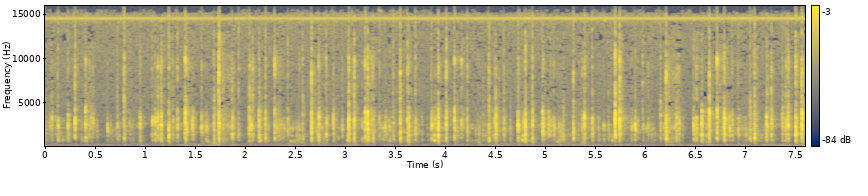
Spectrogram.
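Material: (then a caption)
Plastic. Fingertips type rapidly across a full-size black plastic computer keyboard with hollow keycaps. Dense, continuous tapping is heard as short, sharp, bright clacks that stop almost instantly, over a faint, steady low hum.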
